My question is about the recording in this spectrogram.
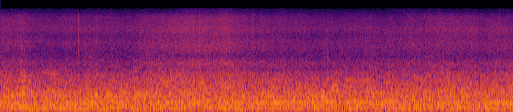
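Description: Steady rush of wind and water aboard a moving passenger boat, with the vessel's engine giving a faint, even hum underneath.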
